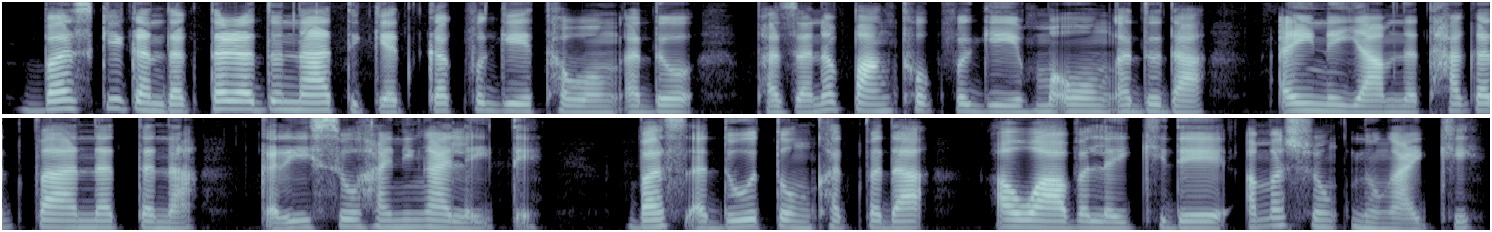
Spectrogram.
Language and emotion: Manipuri, happy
